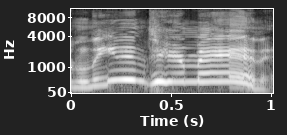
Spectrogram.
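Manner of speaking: teasing retold command; mock scolding. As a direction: boss her around playfully. Warren retold scolding the woman.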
